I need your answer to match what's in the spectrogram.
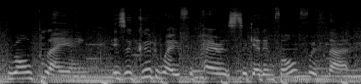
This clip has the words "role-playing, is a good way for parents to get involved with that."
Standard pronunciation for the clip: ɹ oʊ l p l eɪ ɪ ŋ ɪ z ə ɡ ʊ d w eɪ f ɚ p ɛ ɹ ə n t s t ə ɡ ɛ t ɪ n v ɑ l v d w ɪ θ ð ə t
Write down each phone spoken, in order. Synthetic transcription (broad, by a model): ɹ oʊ l p l eɪ ɪ ŋ ɪ z ə ɡ ʊ d w eɪ f ɚ p ɛ ɹ ə n t s t ə ɡ ɛ t ɪ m v ɑ l v d w ɪ ð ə t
